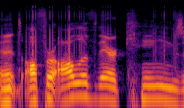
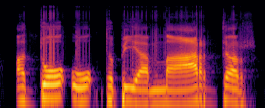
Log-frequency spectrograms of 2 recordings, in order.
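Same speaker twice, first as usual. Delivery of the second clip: loud, full-voiced put-on Scottish accent; 5 dB louder than usual. Focusing on the actor's accent and acting it out, Mel Gibson doing a Scottish accent. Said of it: "Mel Gibson doing the Scottish accent".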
